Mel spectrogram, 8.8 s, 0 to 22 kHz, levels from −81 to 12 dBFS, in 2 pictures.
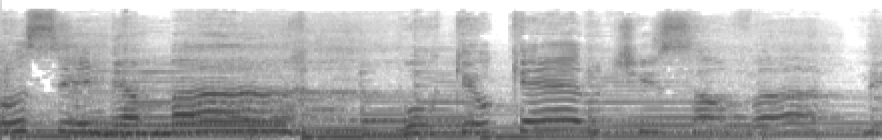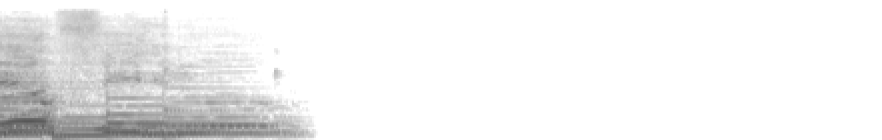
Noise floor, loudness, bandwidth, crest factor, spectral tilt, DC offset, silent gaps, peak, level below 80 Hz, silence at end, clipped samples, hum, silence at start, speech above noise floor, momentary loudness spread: -38 dBFS; -17 LUFS; 16 kHz; 16 dB; -5.5 dB/octave; under 0.1%; none; -2 dBFS; -48 dBFS; 3.05 s; under 0.1%; none; 0 s; 22 dB; 16 LU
